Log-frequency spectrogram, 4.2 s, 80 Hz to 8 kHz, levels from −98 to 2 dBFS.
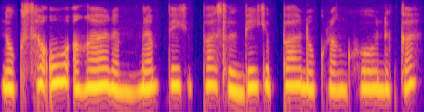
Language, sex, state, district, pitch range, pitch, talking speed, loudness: Garo, female, Meghalaya, North Garo Hills, 210-240 Hz, 225 Hz, 85 wpm, -14 LUFS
